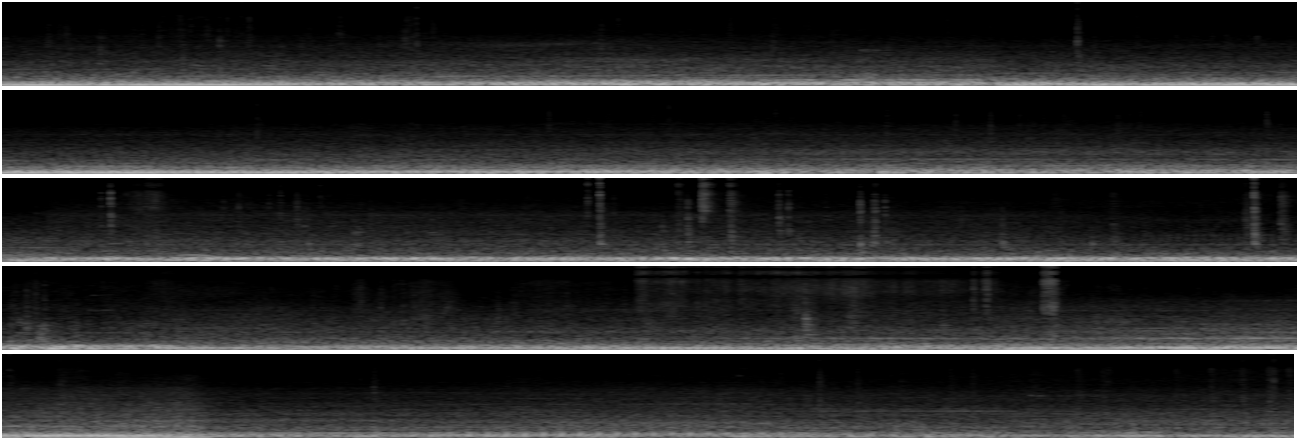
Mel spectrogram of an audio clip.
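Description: Steady low rumble of a highway coach's engine and road noise heard from inside the moving cabin, with a few light clicks and knocks partway through as the cabin's fittings are handled.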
